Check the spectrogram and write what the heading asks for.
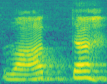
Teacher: مقاما محمودا الذی وعدتہ، یہاں پر دال نہیں پڑھا جائے گا، دال سائلنٹ ہے، عین کو تا کے ساتھ جوڑیں گے۔ وعدتہ، اگر ہم وقف کریں گے تو آخر میں گول ہا نہیں پڑھی جائے گی۔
